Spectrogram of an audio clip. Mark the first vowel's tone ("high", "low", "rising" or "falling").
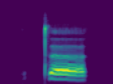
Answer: falling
